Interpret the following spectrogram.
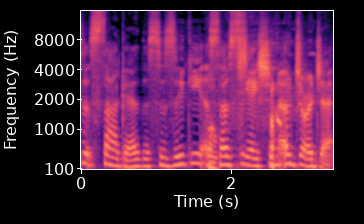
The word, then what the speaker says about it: SAGA: all so Colleen you are the president of SAG is that how you say or did I say it wrong we pronounce it saga the Suzuki Association of Georgia sa GA you're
